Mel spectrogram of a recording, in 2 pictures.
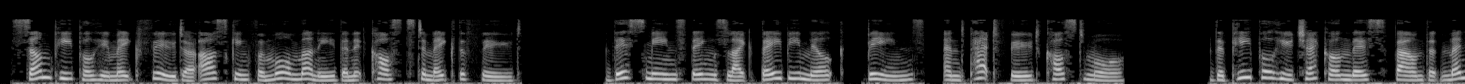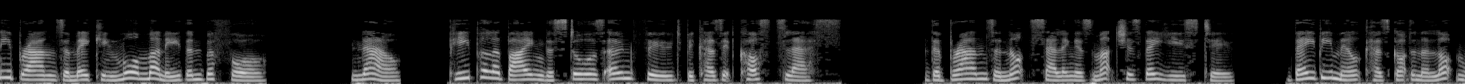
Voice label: English Newsroom Beginner SLOW Reading; Food Prices Rise as Brands Make More Money

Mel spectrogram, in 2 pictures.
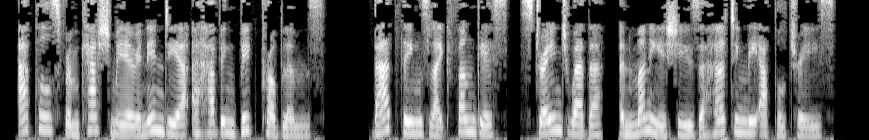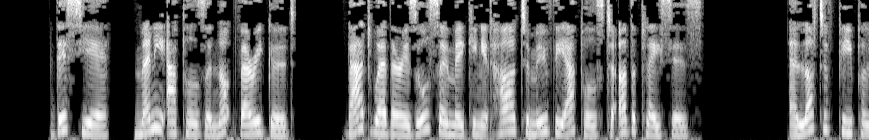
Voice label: English Newsroom Lower Intermediate FAST Reading; Troubles for Apples in Kashmir Bad Weather Money Wo

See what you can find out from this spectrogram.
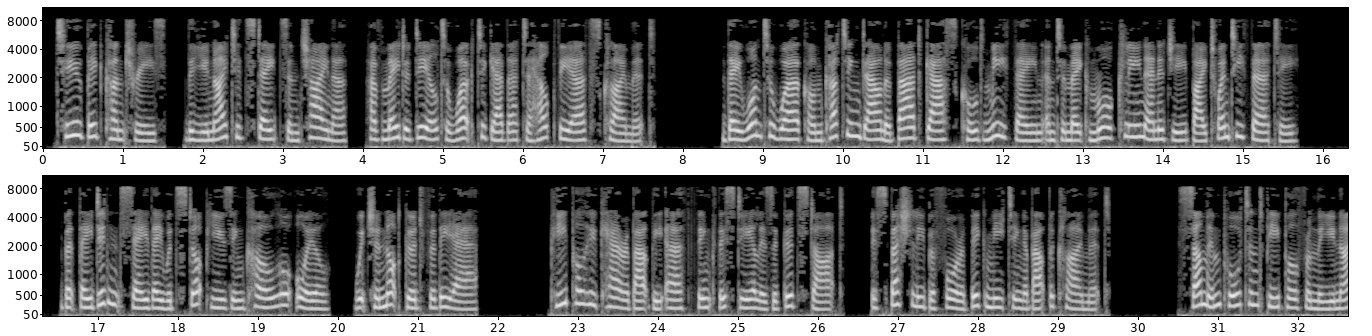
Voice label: English Lower Intermediate SLOW Reading; America and China Join Forces to Help the Earth; English Newsroom

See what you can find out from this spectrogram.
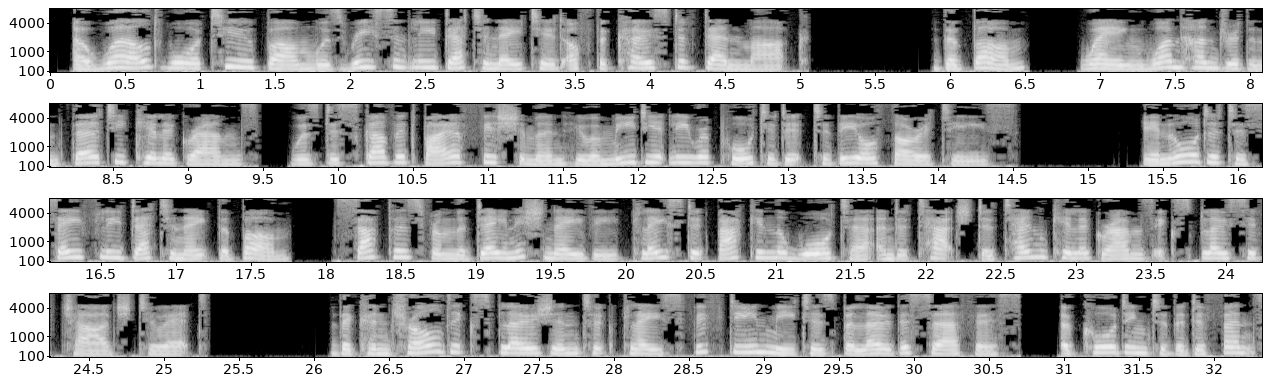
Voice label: English Newsroom Advanced SLOW Reading; World War Two bomb detonated off Danish coast

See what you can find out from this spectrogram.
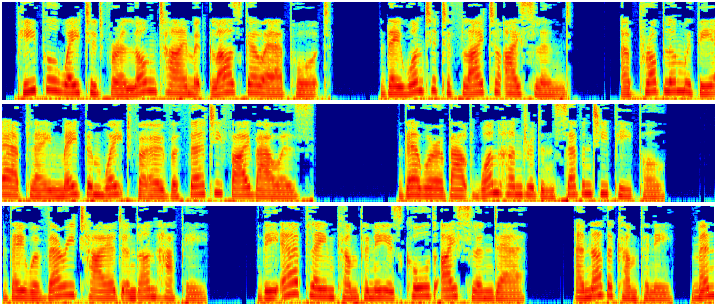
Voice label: English Newsroom Beginner NORMAL Reading; Long Wait for Iceland Flight

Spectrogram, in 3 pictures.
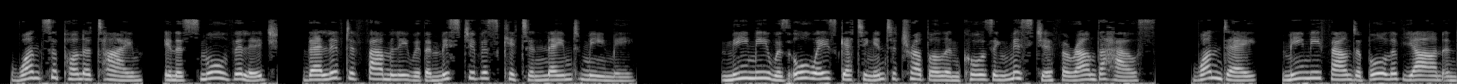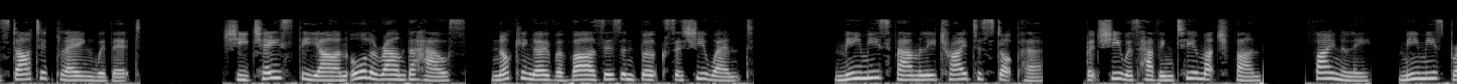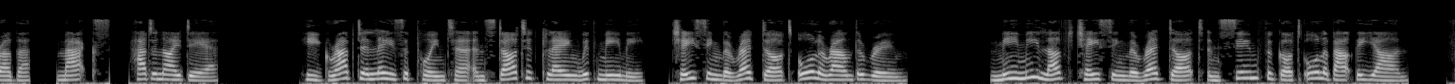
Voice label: ESL Short Stories for Kids SLOW reading; The Mischievous Kitten

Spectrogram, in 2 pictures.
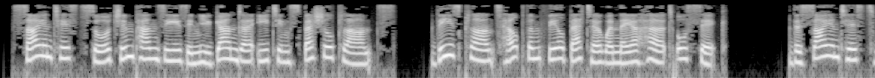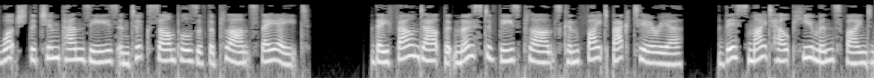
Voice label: English SLOW Reading; Chimpanzees in Uganda eat special plants for medicine

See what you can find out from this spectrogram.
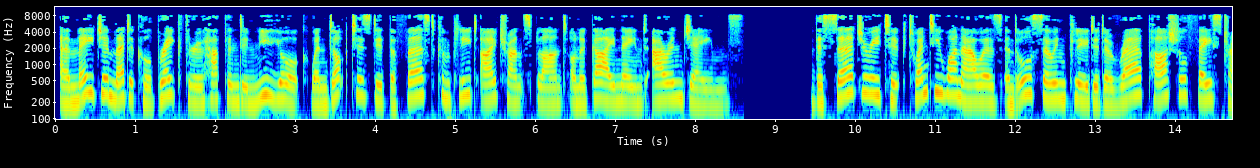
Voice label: English Newsroom Upper Intermediate SLOW Reading; Worlds First Complete Eye Transplant Marks Medical

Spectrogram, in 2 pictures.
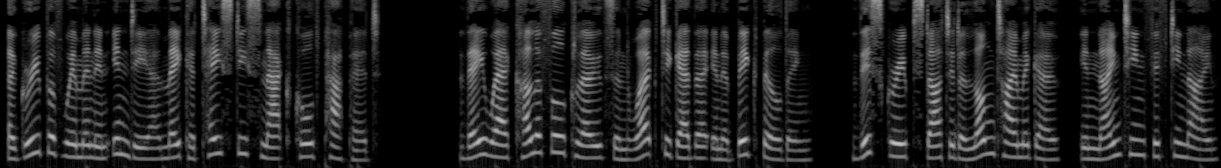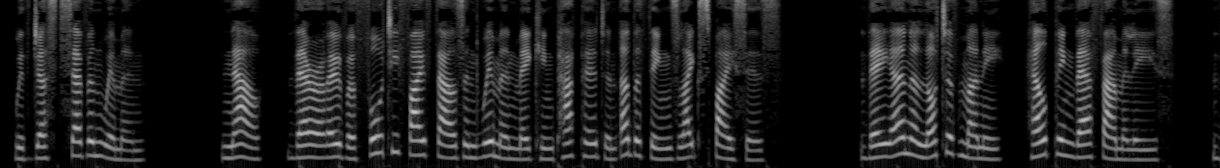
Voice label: English Beginner NORMAL Reading; English Newsroom; Women in India Make Tasty Papad Together

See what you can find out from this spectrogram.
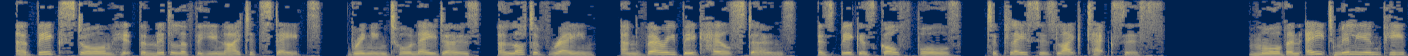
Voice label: English SLOW Reading; Big Storm Causes Damage and Danger in United States

